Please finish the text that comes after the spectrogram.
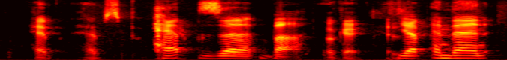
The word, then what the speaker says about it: Hepzibah: So that's Hezbollah. Okay. Hepzibah. Hepzibah.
